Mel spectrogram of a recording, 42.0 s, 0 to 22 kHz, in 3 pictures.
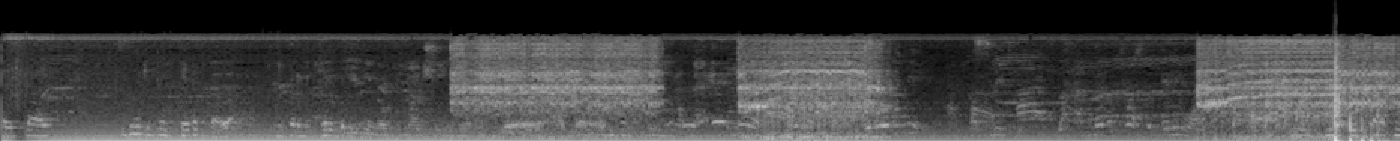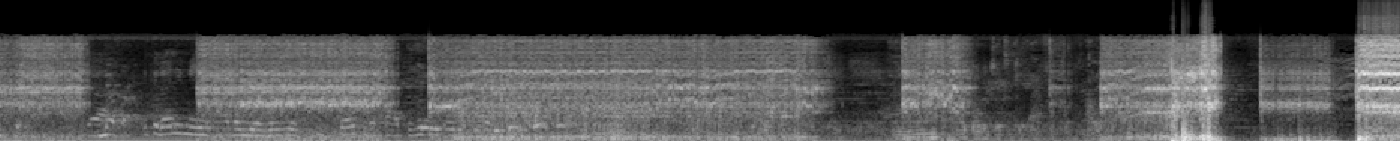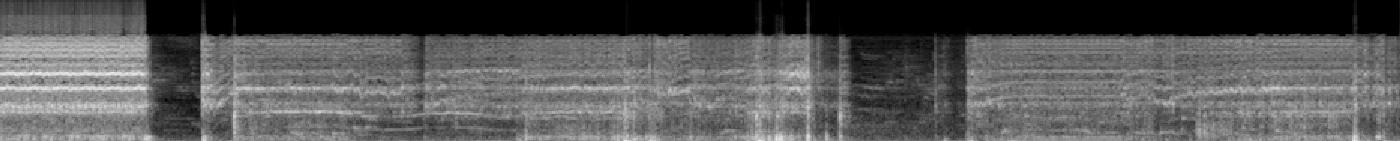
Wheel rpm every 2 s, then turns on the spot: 0, 0, 110, 100, 80, 10, 170, 70, 120, 160, 180, 70, 90, 60, 100, 200, 210, 210, 50, 240, 220.
none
